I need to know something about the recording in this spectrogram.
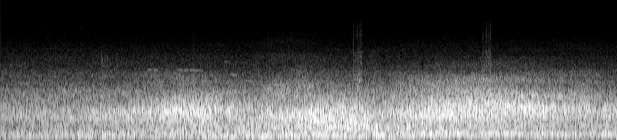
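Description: A vehicle passing by, its tyre and engine noise swelling over a couple of seconds and then fading.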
